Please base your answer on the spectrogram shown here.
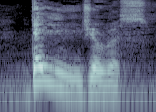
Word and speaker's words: dangerous: de voyell M m pareil pour un autre mot qui est souvent mal prononcé dangerous donc on entend l'accentuation que sur la première syllabe d' une règle générale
